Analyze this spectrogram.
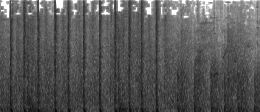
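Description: An automatic rifle fires in rapid bursts.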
